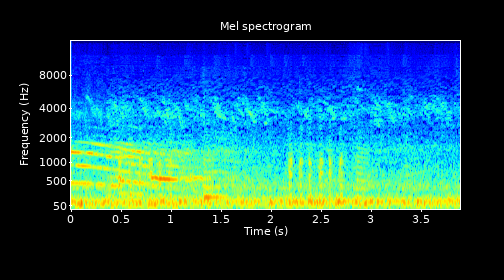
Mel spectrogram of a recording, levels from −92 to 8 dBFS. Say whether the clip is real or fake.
real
